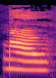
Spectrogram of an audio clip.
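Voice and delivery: high-pitched imitated meow; kitten's cry. A narrator's reading. Figaro tangled in puppet strings, meowing. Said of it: "cried Figaro".

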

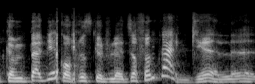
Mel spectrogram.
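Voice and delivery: ordinary talk

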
